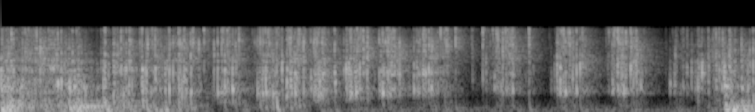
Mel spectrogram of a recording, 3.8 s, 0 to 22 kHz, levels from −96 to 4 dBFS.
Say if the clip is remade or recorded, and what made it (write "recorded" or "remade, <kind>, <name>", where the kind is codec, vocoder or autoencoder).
recorded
